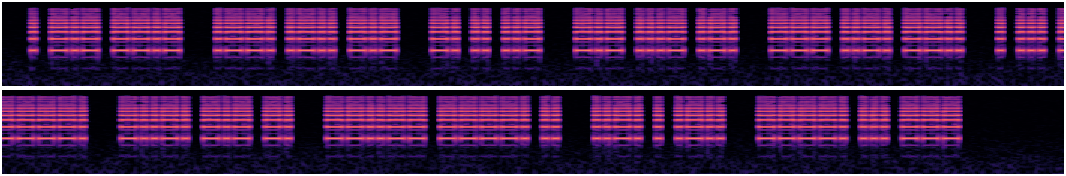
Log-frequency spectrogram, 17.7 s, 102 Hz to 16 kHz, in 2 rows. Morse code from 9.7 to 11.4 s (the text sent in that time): /KN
